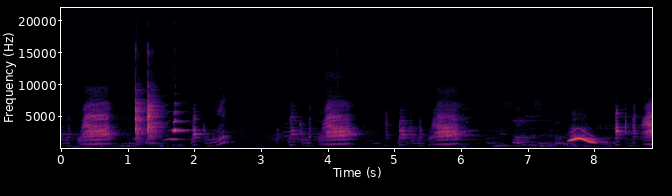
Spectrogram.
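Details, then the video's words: A talking Indian ringneck parakeet chatters in raspy, speech-like phrases and harsh squawks in short bursts, with brief pauses and a sharp rising whistle near the end. "Indian Ringneck Parrot Talking"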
